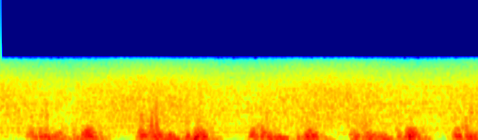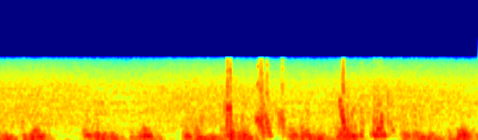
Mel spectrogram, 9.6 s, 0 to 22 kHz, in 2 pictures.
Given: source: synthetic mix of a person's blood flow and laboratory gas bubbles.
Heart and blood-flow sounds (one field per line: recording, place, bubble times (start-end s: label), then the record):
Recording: Doppler ultrasound of blood flow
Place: precordium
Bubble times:
6.98-7.16 s: bubbles
7.31-7.67 s: bubbles
8.14-8.44 s: bubbles
8.48-8.75 s: bubbles
From the record:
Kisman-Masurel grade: 223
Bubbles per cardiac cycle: several, 3 to 8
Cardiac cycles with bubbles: 10 to 50%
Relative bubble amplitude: loud (0.450 to 0.775)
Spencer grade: 2 (many but less than half of the cardiac periods contain bubble signals, singularly or in groups)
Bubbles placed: anywhere in the cardiac cycle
